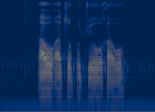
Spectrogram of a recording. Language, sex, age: Northern Sotho, male, 25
